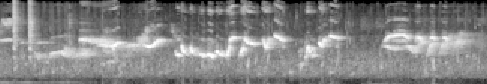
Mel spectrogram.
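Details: Song of a white-rumped shama for tutoring caged birds: rich, sliding whistled phrases in three bursts separated by short pauses, with sharp clicks at the very start.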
